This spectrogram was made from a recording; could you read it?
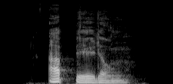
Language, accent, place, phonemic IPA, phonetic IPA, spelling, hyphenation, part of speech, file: German, Germany, Berlin, /ˈap.bɪl.dʊŋ/, [ˈʔap̚.b̥ɪl.dʊŋ], Abbildung, Ab‧bil‧dung, noun, De-Abbildung.ogg
- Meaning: 1. depiction, image, figure, picture, illustration 2. mapping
